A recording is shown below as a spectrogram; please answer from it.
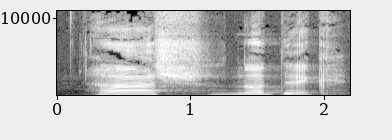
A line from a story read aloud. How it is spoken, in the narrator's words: grumbled Pincus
